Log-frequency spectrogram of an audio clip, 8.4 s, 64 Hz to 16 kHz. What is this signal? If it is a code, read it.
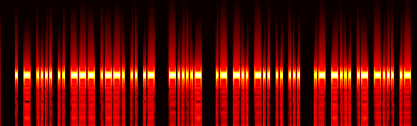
Morse code, heard as a keyed tone, about 28 wpm, 600 Hz. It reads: ETHIOPIA - ADDIS ABABA
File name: CW / Practice / NationalCapitals28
